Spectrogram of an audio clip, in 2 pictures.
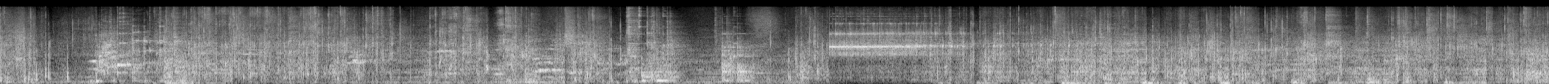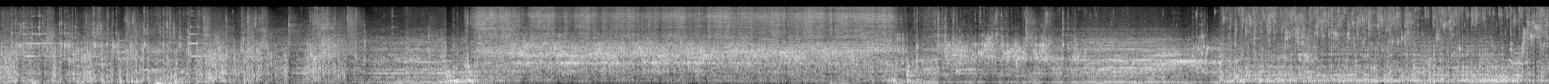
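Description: Kitchen sink work: a plastic bag crinkling and being handled, raw peanuts poured out of a bag into a bowl, and tap water running into the bowl near the end to rinse them.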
